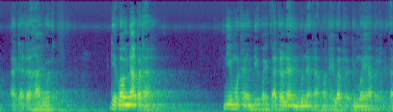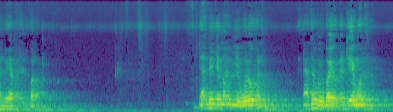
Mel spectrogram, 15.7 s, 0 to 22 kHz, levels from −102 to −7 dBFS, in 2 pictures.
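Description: No technical faults are audible.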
